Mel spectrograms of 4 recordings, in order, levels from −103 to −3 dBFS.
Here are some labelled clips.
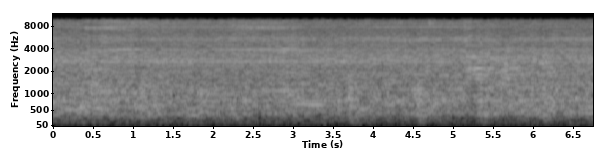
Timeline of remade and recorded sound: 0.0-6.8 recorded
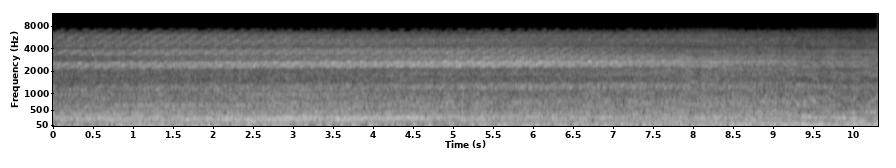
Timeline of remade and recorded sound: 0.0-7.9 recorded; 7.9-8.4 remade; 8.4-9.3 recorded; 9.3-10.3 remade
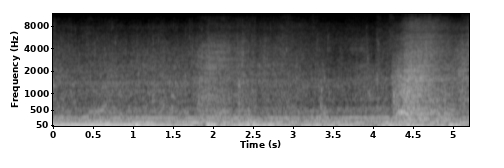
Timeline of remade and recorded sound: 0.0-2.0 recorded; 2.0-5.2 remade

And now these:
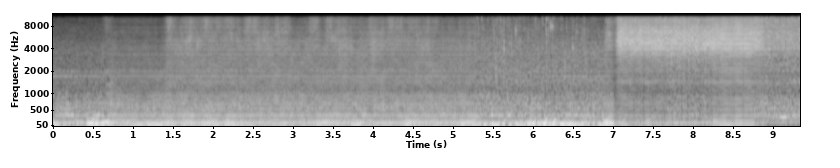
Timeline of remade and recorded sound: 0.0-0.7 recorded; 0.7-5.3 remade; 5.3-6.9 recorded; 6.9-7.7 remade; 7.7-8.2 recorded; 8.2-8.9 remade; 8.9-9.3 recorded

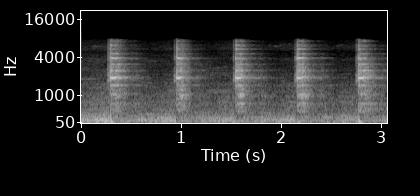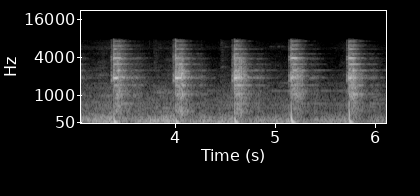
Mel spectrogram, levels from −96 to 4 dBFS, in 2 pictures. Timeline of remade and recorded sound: 0.0-6.1 recorded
